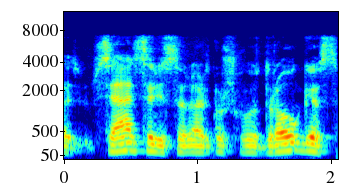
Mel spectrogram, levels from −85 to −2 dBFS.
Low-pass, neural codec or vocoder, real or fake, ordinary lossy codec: 7.2 kHz; none; real; MP3, 96 kbps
